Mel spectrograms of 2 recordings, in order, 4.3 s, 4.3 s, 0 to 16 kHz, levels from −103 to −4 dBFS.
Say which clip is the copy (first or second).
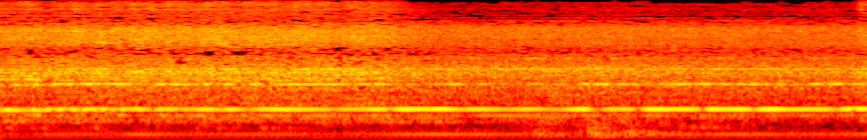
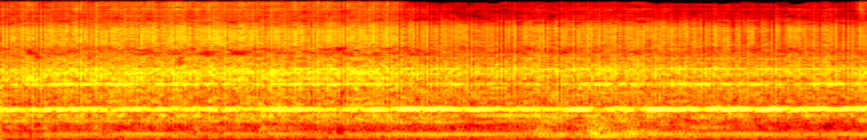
second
